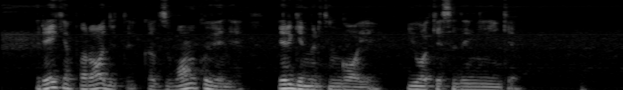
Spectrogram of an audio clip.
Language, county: Lithuanian, Vilnius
